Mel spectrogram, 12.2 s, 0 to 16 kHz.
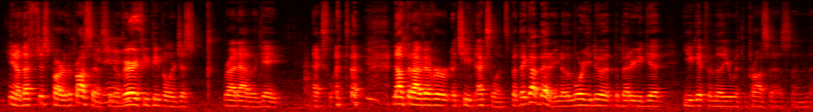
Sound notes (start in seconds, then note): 5.0 laughs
